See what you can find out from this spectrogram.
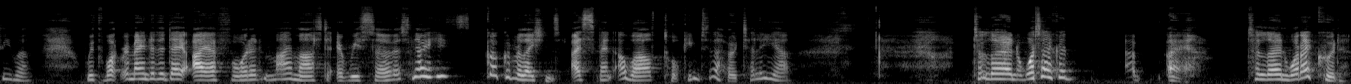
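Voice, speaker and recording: A woman's voice: fairly high pitch, fairly bright tone. Woman reading game text aloud. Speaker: let's play host.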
